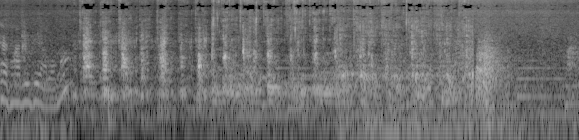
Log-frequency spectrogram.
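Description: Milk squirts rhythmically into a metal bucket.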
